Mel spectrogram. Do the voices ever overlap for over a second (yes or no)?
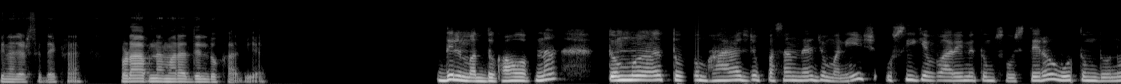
no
